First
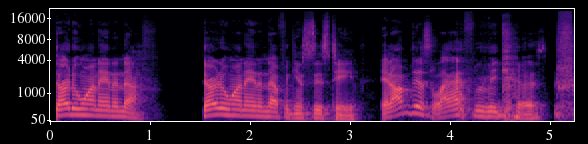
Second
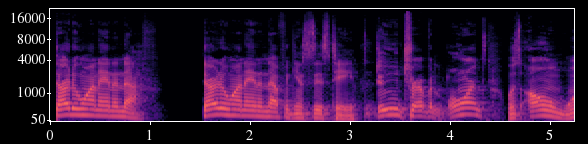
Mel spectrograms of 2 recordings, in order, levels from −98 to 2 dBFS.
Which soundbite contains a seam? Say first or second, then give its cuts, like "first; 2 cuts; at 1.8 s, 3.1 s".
second; 1 cut; at 3.2 s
